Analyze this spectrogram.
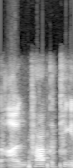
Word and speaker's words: Antarctic: 그래서 악틱에 이거 붙이면 발음은 안타크틱이 되고 이건 남극이야.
